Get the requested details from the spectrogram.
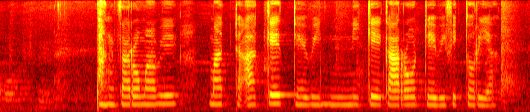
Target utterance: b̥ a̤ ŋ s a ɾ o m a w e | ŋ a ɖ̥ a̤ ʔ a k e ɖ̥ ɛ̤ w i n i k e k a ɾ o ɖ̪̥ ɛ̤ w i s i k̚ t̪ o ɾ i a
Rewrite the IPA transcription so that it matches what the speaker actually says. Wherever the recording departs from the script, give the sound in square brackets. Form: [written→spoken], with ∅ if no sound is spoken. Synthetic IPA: b̥ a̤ ŋ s a ɾ o m a w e | [ŋ→m] a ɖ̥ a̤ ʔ a k e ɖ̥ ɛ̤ w i n i k e k a ɾ o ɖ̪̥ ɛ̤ w i [s→f] i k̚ t̪ o ɾ i a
